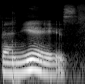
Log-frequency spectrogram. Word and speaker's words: beignet: eating in New Orleans they're called beignets pronounced beignets but this was not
